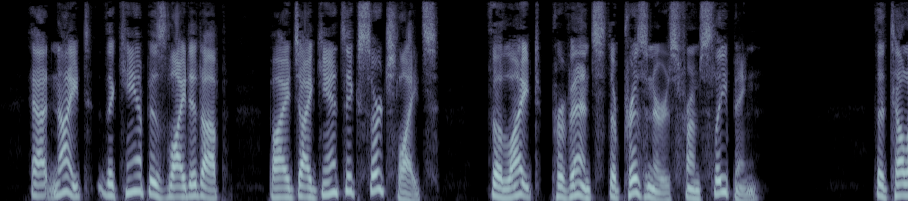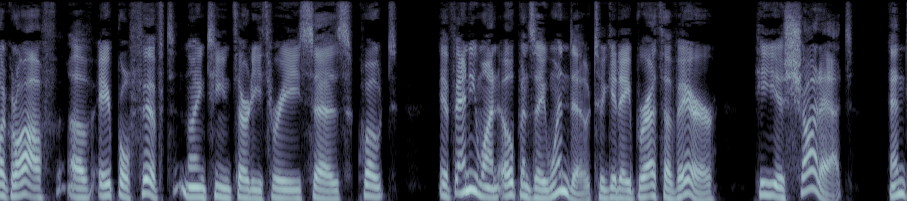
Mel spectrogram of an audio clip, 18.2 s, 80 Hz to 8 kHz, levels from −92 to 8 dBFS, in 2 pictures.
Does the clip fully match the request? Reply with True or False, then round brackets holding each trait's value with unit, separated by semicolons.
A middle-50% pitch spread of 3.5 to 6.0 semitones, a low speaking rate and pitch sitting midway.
True (5.1 semitones; 130 wpm; 150 Hz)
